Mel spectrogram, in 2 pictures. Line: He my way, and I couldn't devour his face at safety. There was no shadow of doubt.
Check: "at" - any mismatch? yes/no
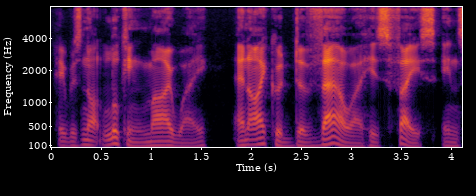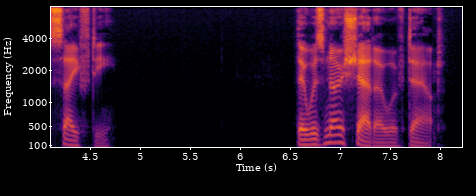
yes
